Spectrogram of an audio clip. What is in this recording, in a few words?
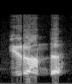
porch, bot; cstrike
